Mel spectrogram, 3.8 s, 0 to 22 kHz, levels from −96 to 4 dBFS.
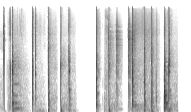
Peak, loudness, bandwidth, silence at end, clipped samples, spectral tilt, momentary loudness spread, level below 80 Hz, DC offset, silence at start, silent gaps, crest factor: -2 dBFS; -26 LUFS; 17 kHz; 0.4 s; under 0.1%; -1 dB/octave; 5 LU; -52 dBFS; under 0.1%; 0.2 s; 1.57-1.92 s, 2.49-2.55 s, 3.23-3.27 s; 26 dB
